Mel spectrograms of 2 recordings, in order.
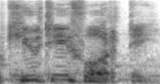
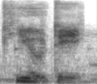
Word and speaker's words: QT40: I am QT40, not pronounced cutie.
